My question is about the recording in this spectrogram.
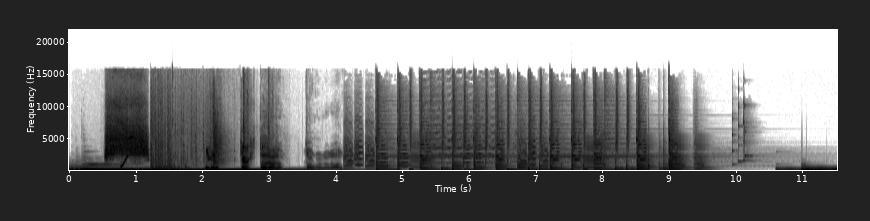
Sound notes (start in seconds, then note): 1.2 crashing noise; 2.6 grumbling; 4.1 Latin music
